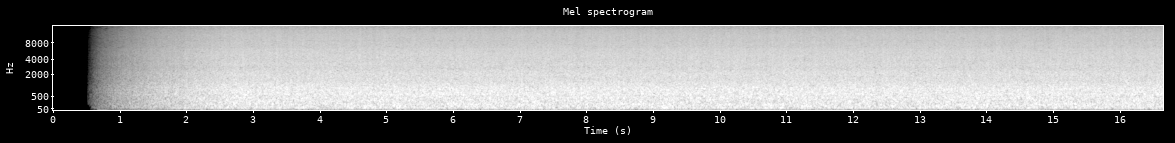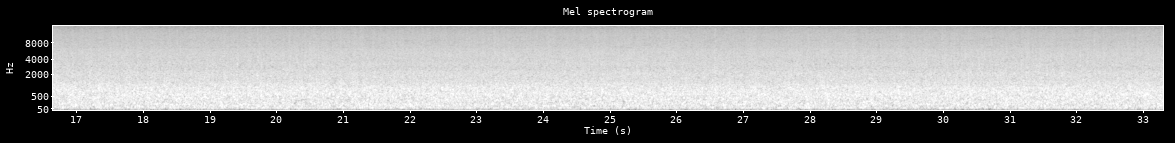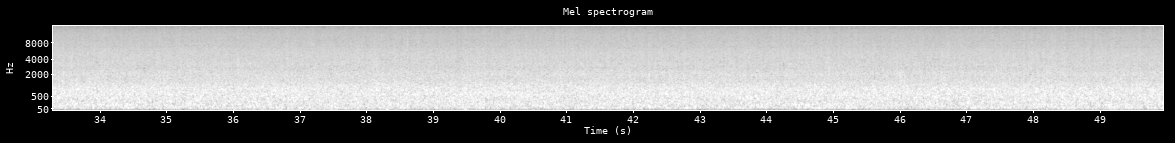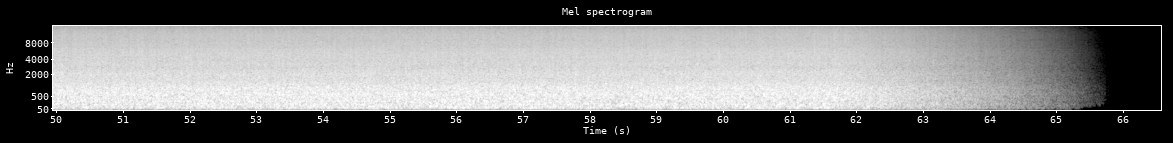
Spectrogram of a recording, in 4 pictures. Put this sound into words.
Waterfall Bahamas
Recorded with the ZOOM H2 at the Atlantis resort in the Bahamas. No EQ.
